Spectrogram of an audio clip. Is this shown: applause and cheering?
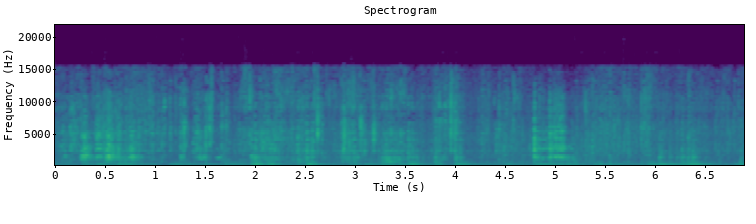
no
